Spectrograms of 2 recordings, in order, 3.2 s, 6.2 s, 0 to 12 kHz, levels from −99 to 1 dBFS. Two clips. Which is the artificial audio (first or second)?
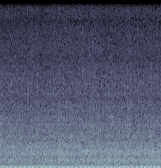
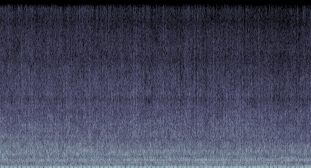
second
